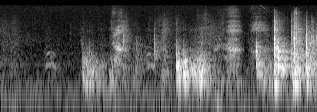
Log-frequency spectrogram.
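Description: A man rummages through a wooden barrel.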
